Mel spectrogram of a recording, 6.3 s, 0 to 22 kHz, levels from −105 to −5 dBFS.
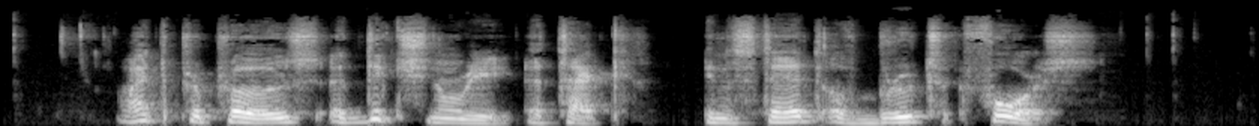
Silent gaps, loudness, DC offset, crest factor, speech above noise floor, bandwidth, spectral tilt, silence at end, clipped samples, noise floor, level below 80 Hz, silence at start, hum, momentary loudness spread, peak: none; -20 LUFS; under 0.1%; 18 dB; 36 dB; 12.5 kHz; -4.5 dB/octave; 0.85 s; under 0.1%; -55 dBFS; -60 dBFS; 0.6 s; none; 14 LU; -2 dBFS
